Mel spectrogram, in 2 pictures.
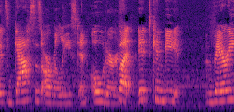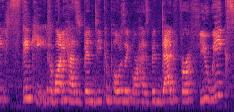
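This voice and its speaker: Audible room echo surrounds a woman with a Canadian Prairie accent and a high pitch. She speaks at a moderate pace with ordinary pitch variation. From Saskatchewan, Canada. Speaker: beauty vlogger. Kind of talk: Q&A vlog.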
